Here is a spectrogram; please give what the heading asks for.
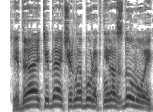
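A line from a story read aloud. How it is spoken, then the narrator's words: Shouting. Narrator (Russian): крикнул Егор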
